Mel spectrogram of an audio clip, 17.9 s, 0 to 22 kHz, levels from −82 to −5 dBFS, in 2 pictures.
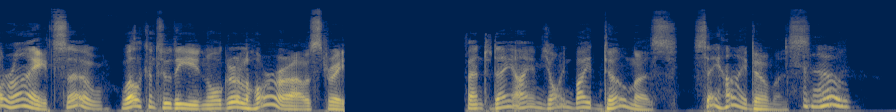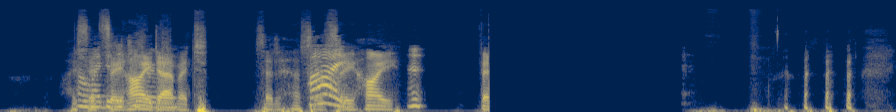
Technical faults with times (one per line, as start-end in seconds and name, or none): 3.44-4.66 stream reconnect
13.85-15.81 stream reconnect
